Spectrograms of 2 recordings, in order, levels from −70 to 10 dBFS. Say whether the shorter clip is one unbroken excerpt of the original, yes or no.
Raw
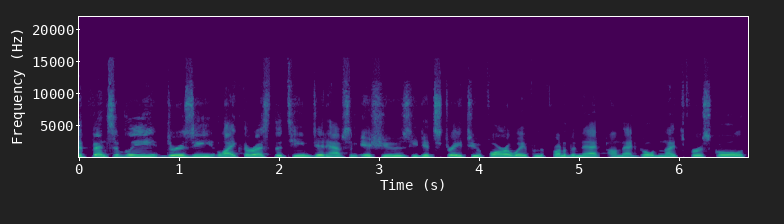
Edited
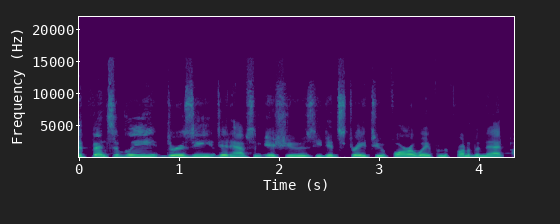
no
